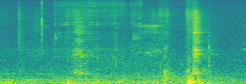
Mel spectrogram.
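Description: Feet thud on a floor during lunges.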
